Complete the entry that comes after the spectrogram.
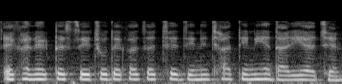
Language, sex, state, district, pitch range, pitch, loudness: Bengali, female, Tripura, West Tripura, 230-240 Hz, 235 Hz, -16 LUFS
